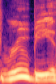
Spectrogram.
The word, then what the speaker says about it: RWBY: So RWBY, pronounced Ruby, is an American anime style animated web series.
